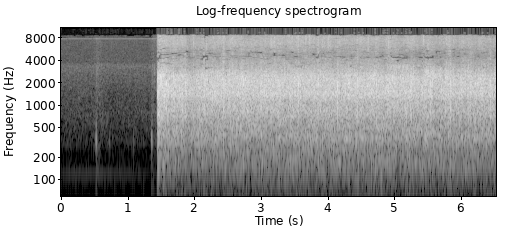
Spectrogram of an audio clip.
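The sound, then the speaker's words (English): Audience reaction as a performer in a sheriff costume with spurs walks on stage at a Sheriff Days event: two faint clicks in near-quiet, then a sudden burst of loud, sustained applause and crowd noise that carries on unbroken. “I have a recording of me walking on stage. This is last year at the old Sheriff Days. You're going to hear me walking out. You'll very clearly hear the spurs. And again, I'm in the sheriff getup, and you'll hear the audience's reaction.”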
